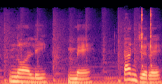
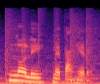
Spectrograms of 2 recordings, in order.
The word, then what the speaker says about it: Noli Me Tangere: with nole me tangere First with its pronunciation scholars and historians prefer to call it no Me Tangere instead of what we all know no metanghere second It's origin Bakit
